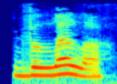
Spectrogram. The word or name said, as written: villella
